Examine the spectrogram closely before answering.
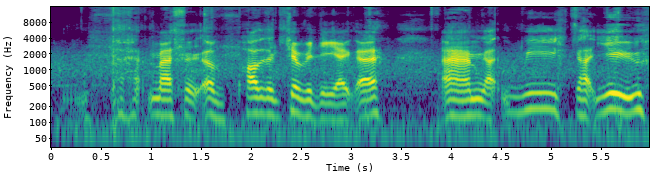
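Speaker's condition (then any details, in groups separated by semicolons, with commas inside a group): Cerebral palsy, ataxic, mild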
